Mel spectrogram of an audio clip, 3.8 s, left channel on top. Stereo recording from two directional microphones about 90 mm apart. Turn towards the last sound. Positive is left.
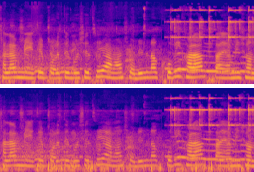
turn(degrees=10)  # may be behind; listen again after turning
